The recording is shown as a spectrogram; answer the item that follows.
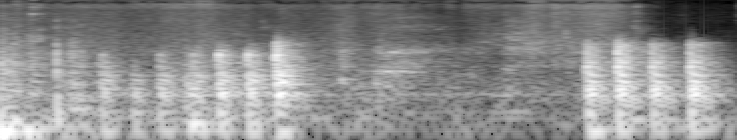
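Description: Repeated knocking on a door in two bursts, a quick series of sharp raps, a pause, then a few more knocks, close and fairly loud.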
